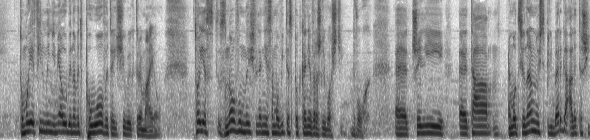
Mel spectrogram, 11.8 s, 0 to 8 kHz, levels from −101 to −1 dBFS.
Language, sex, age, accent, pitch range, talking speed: Polish, male, 30-49, native, 125-160 Hz, 125 wpm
